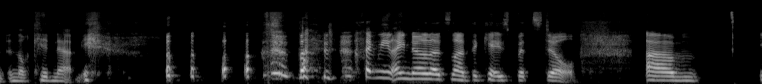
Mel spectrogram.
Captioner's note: laughs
